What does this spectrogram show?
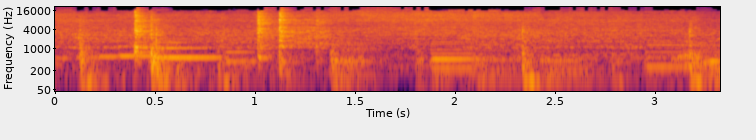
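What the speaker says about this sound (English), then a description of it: "Now let's go saute this meat." Meat sautéing in a pan on a BBQ, a steady sizzle broken by several sharp bright scrapes and clatters of stirring, close and fairly loud with no talk.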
